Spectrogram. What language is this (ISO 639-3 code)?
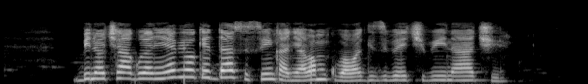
lug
